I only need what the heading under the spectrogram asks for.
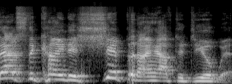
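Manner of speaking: heated, shouted ranting. Ranting to listeners about a man they can't trust, yelling. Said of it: "I need to stop yelling".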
